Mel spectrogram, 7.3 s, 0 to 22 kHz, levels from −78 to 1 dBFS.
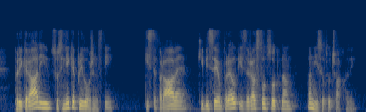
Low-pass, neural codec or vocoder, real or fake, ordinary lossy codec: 7.2 kHz; codec, 16 kHz, 1 kbps, X-Codec, WavLM features, trained on Multilingual LibriSpeech; fake; none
